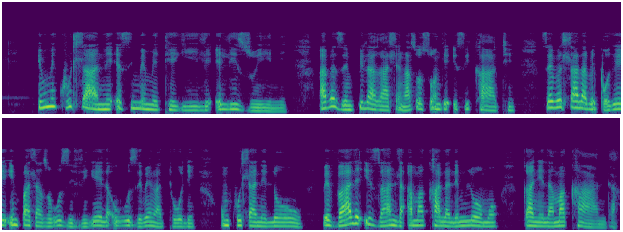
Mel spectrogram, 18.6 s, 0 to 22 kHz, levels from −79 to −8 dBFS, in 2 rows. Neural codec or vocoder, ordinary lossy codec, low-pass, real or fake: none; AAC, 48 kbps; 7.2 kHz; real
